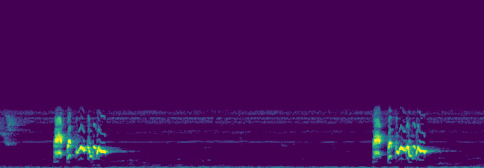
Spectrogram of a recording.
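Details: Lure call of a sooty-headed bulbul for trapping: two bright chattering phrases about three seconds apart, each a rapid cluster of bubbly notes sliding down to a brief tail.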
